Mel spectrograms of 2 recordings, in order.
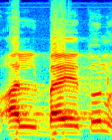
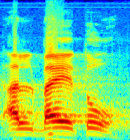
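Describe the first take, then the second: First: The second word ends with an added n. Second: The second word ends in a plain vowel. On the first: The speaker calls it wrong. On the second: The speaker calls it right.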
